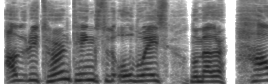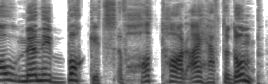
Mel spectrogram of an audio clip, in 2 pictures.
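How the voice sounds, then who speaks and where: A man's voice: high-pitched, normal speed, sharp tone, dry recording, clean studio sound. A man playing a bitter, cranky ex-sailor in a video game, with a brusque, mocking, theatrical manner. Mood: theatrical, defiant. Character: gruff, bitter Icelandic ex-sailor, cranky menacing male pub regular. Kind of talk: video game character acting.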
